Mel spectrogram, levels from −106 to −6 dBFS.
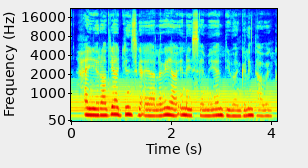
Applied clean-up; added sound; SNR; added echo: none; Brass instrument; 14 dB; none.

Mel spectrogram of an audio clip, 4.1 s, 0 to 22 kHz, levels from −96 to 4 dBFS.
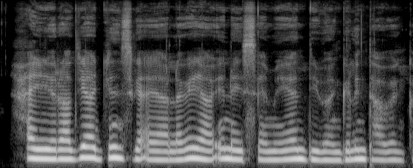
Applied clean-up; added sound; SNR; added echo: neural mask model Resemble Enhance denoiser.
